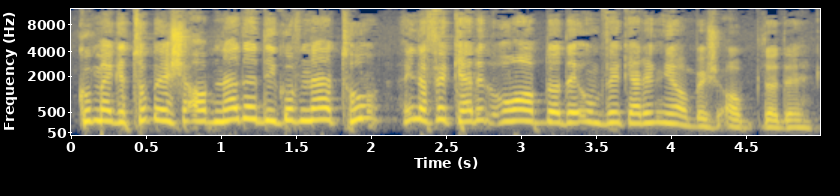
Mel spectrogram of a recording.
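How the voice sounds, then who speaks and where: A man's voice: very high voice, darkish tone, no room sound. A middle-aged man preaching a mourning sermon, telling stories and rising into an impassioned, lamenting chant of recited verses.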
